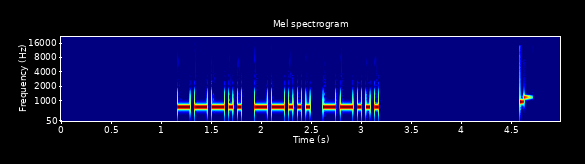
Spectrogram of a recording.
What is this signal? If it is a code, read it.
Morse code, heard as a keyed tone, about 28 wpm, 700 Hz. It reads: 877
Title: Common Cut Numbers - 3-Digit 28wpm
